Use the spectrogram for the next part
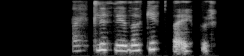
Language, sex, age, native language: Icelandic, female, 10, Icelandic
